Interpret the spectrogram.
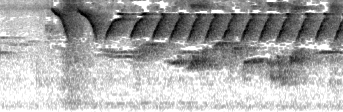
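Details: Captive cinereous tit tutored with canary song opens with a sharp descending sweep, then a rapid, even trill of high upslurred notes over softer lower warbles. Faint background music is audible.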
